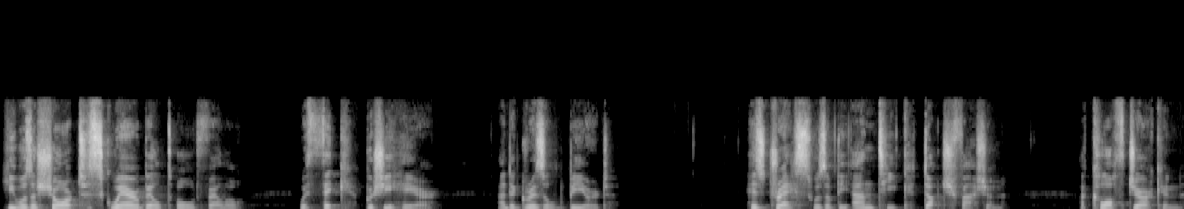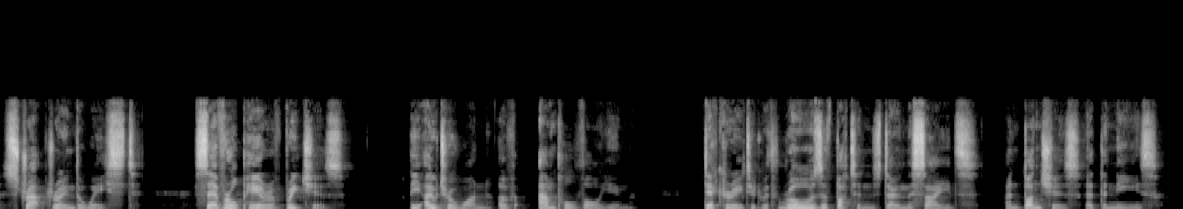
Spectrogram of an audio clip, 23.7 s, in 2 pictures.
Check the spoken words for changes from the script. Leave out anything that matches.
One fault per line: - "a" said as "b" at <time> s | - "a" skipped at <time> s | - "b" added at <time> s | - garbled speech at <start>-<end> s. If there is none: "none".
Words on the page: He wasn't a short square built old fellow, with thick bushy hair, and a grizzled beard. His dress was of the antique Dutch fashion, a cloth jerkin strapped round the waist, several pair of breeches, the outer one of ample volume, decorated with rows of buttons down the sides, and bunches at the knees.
- "wasn't" said as "was" at 0.1 s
